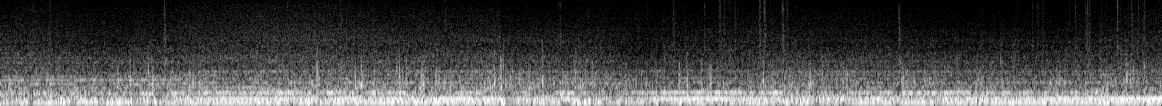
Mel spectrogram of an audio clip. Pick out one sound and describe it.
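River water rushes and splashes against a boat's hull.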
